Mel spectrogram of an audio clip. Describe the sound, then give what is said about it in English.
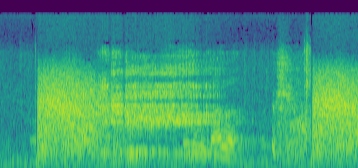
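Gunshots in a horror film scene, fired in a cell holding a werewolf: two sharp bangs, near the start and near the end, over loud, dense, sustained noise. “Jesus, he shot the camera. A wolfman in the cell and he shoots the camera.”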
